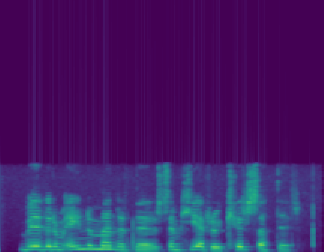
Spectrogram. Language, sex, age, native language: Icelandic, female, 15, Icelandic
